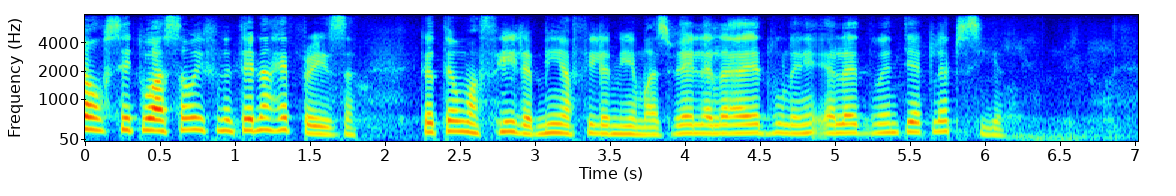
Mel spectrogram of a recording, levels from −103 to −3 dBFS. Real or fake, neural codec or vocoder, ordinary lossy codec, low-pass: fake; codec, 16 kHz, 0.8 kbps, ZipCodec; none; none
